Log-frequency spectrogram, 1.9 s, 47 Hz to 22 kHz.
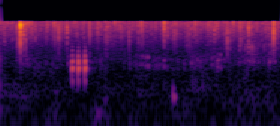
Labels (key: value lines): label: biophony, damselfish
recorder: SoundTrap 500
